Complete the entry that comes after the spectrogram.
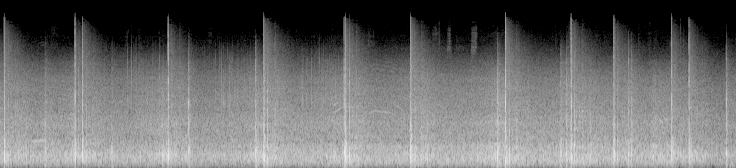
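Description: Aerial fireworks shells bursting, about a dozen sharp bangs spaced a second or so apart, each followed by a short echo.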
